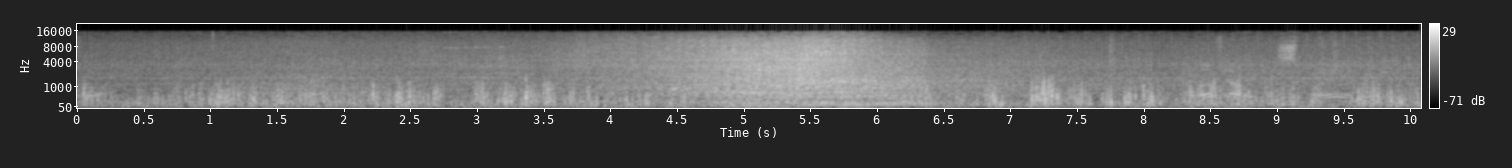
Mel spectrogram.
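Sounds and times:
low engine hum: 0.0 - 10.0
vehicle passing close by: 1.1 - 8.5.

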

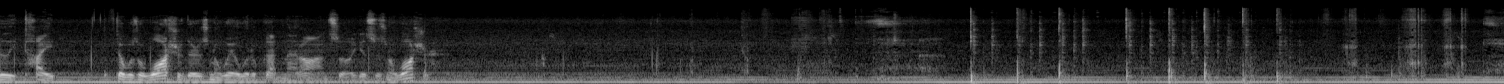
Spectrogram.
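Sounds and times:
steady low hum: 0.0 - 15.0
sharp metal clicks and taps: 9.7 - 13.0.

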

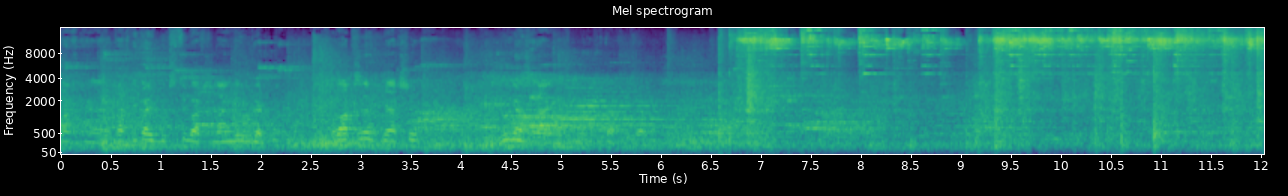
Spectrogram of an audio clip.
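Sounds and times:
chain jingling and rattling: 6.7 - 12.0.

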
